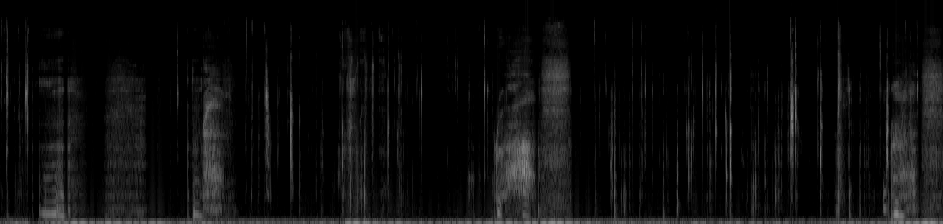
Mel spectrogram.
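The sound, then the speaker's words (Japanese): Crunchy chewing of food, with bites and munching sounds at an uneven rhythm, fairly quiet throughout. “私のご飯なのに、あなたの方が食べてるし。”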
